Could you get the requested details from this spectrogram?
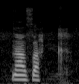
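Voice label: "nazak", zapotec; lucky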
